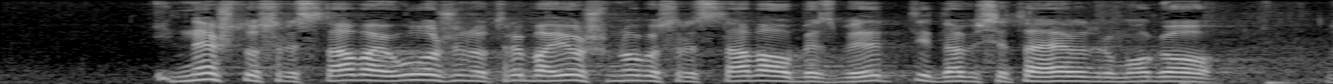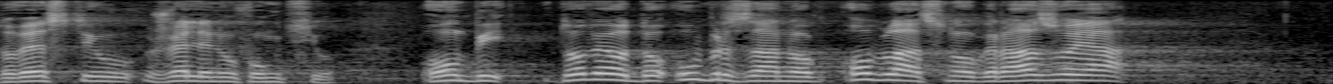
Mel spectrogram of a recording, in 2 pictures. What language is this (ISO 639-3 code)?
srp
